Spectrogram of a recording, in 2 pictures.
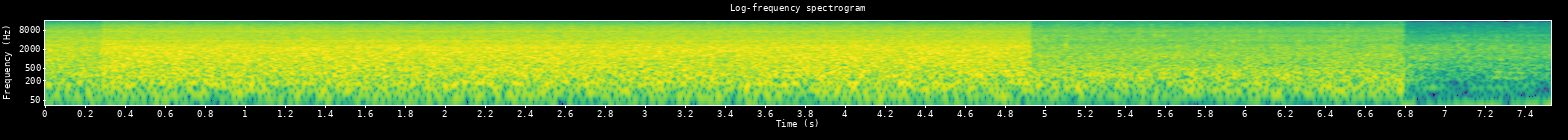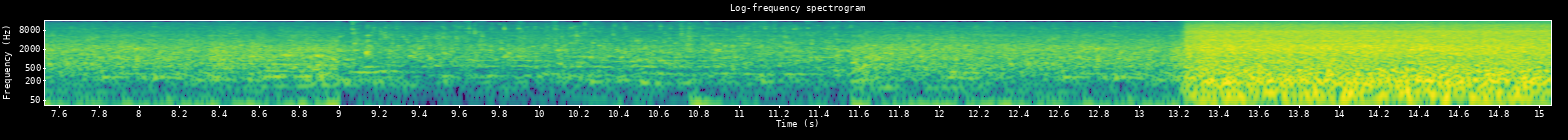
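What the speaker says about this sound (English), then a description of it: "Lacey's Paradise is an oasis with a waterfall that springs from the canyon wall." A waterfall springing from a canyon wall at an oasis in the Grand Canyon, a steady broadband rush of falling water that drops in level midway, then swells back loud near the end.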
